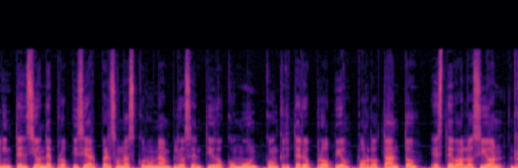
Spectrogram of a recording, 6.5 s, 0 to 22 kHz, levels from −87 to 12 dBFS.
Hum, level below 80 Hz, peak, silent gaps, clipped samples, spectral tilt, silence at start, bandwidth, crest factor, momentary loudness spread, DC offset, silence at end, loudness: none; -28 dBFS; -2 dBFS; none; under 0.1%; -7 dB/octave; 0 s; 16 kHz; 10 dB; 3 LU; under 0.1%; 0 s; -13 LUFS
